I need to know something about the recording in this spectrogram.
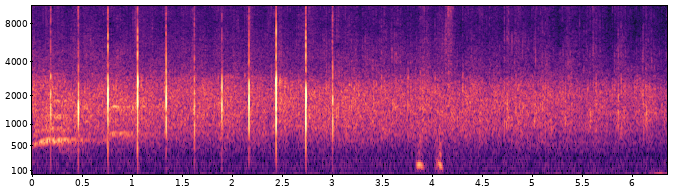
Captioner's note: and audience applauding; audience cheering and applauding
